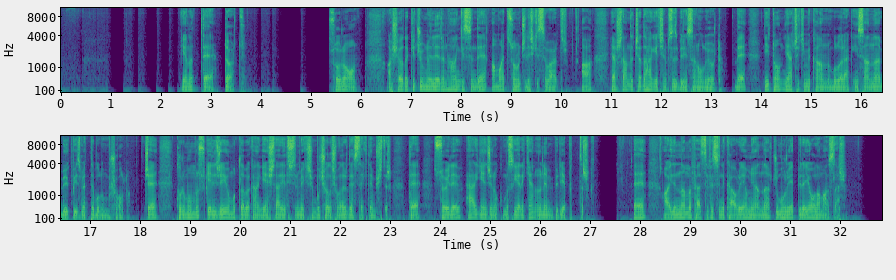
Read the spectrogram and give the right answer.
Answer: Yanıt C. Kurumumuz geleceğe umutla bakan gençler yetiştirmek için bu çalışmaları desteklemiştir.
